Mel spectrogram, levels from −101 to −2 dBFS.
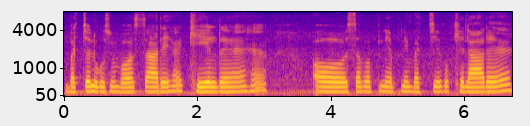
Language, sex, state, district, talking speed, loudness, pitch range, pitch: Hindi, female, Bihar, Vaishali, 160 wpm, -15 LUFS, 165-175 Hz, 170 Hz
